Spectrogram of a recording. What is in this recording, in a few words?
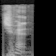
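"quan", Mandarin pinyin, neutral tone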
